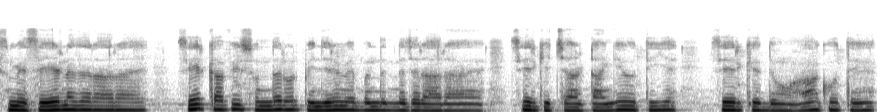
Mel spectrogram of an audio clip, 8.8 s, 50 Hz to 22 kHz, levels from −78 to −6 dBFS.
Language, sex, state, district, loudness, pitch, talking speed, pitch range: Hindi, male, Rajasthan, Jaipur, -16 LUFS, 135 Hz, 200 wpm, 125-140 Hz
